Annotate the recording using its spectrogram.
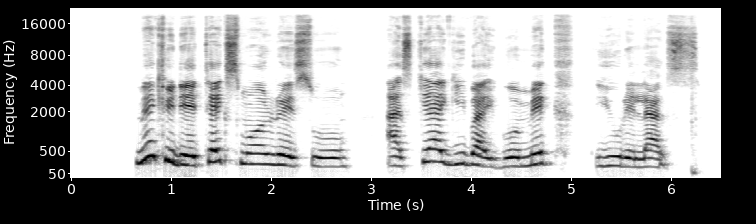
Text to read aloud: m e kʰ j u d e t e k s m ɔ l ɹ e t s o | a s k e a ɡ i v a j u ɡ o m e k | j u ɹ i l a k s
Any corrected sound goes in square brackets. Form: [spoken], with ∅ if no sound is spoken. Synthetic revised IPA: m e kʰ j u d e t e k s m ɔ l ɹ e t s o | a s k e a ɡ i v a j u ɡ o m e k | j u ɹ i l a k s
